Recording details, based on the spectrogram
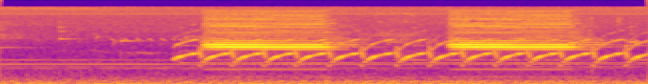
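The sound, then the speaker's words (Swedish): A Mercedes-Benz G-Class (Geländewagen) car alarm wails as the car's lights flash, launching after a second of low rumble into rapid, repeating rising whoops with bursts of harsh, hissing tone, loud and continuous to the end. “Bilen blinkar, tjuter.”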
